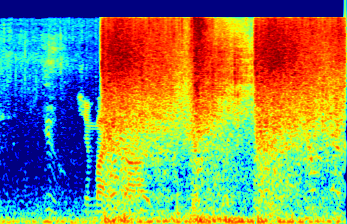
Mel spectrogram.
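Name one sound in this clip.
A magic spell crackles and roars loudly.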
